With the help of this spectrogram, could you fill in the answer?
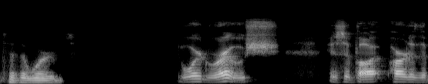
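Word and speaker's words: ריש: So the root is the resh, aleph, shin in the middle, rosh, or resh in this case is how it's pronounced.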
